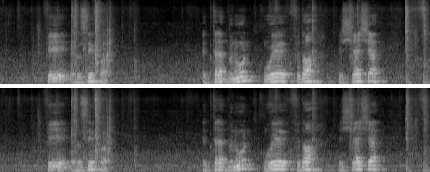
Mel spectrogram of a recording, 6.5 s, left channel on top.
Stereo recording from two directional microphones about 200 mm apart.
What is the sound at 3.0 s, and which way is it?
Speech, 15° left (ahead or behind).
